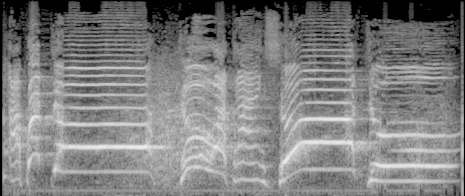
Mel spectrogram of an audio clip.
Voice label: danish, sms; ringtones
